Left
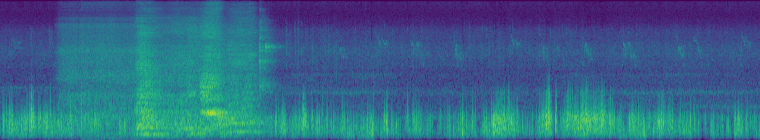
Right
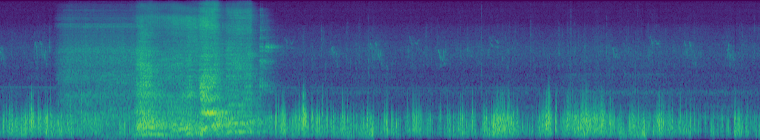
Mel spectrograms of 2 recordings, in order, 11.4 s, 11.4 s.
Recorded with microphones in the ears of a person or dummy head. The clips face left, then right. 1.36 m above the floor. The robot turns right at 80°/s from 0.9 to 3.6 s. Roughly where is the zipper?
Behind left.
